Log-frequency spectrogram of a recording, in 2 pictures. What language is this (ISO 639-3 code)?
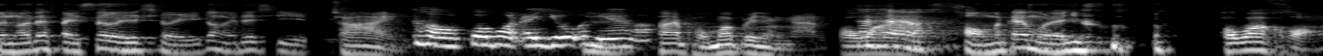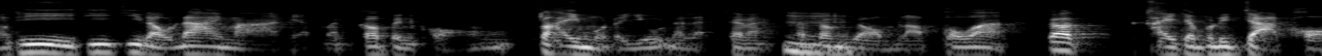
tha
